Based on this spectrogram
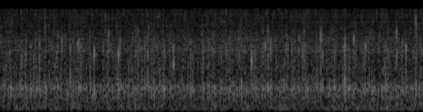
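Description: Liquid simmering and boiling in a pot gives a steady, dense bubbling hiss with fine crackling pops that stays even in loudness throughout, with no talking.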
